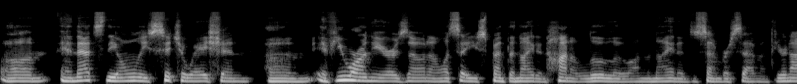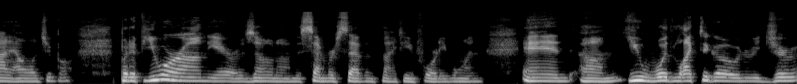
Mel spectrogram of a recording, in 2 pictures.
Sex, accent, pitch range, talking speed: male, American, 140-165 Hz, 190 wpm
